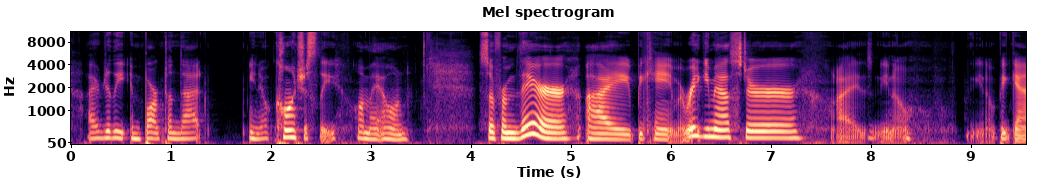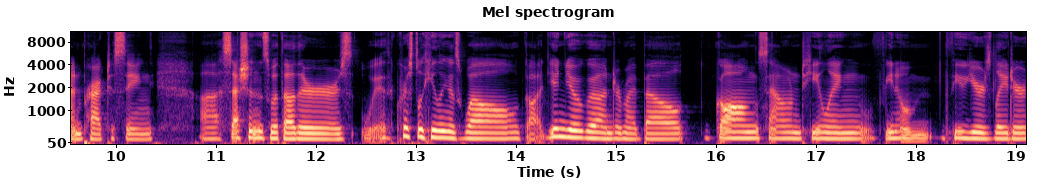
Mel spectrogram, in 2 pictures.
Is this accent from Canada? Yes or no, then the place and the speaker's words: yes; Richmond, British Columbia, Canada; moved away as an adult; now in Copenhagen, Denmark; my hometown of Richmond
